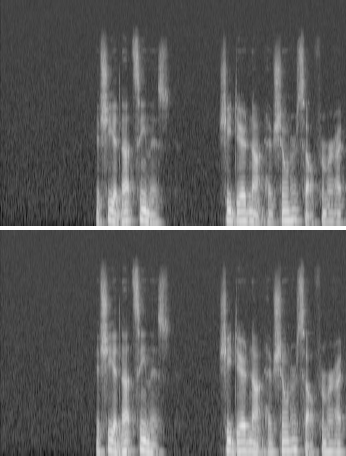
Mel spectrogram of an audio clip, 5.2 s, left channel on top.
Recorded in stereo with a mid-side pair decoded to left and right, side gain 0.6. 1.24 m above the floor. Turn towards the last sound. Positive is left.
turn(degrees=-5)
